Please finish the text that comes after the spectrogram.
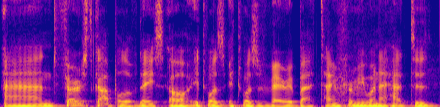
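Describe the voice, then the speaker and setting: A man's voice: mid-range voice, flat delivery, fairly quick, a bit bright. Young man, easygoing chatter, Russian native. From Estonia. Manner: loose and chatty, leaning on "like" fillers. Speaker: podcast guest. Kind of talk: casual conversation.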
